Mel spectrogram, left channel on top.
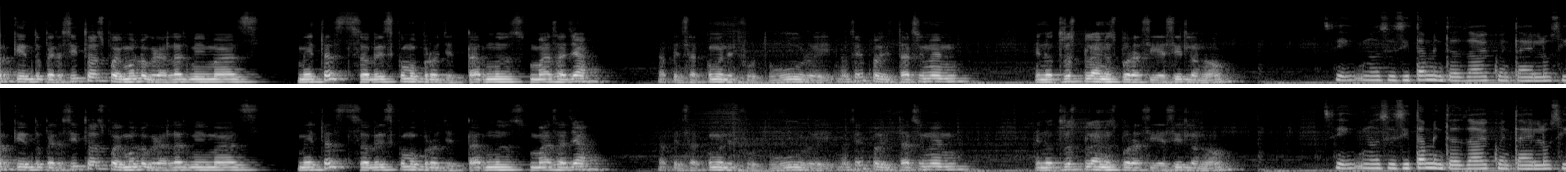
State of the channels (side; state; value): both; normal; correlation 0.94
